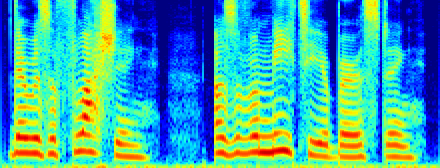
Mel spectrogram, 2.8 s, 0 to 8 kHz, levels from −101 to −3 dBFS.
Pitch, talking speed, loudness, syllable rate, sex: 245 Hz, 195 wpm, -18 LUFS, 6.1 syllables/s, female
